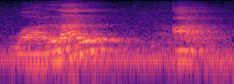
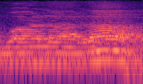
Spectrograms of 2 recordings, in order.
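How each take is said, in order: First: A break separates the final 'a' sound. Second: The final 'a' is joined smoothly without break. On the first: This is the common everyday reading. "Kita bacanya walal a" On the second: The vowel is moved onto the preceding letter. "Waras bacanya dinakal walala"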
